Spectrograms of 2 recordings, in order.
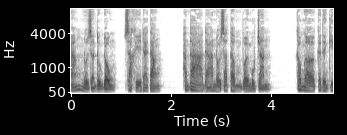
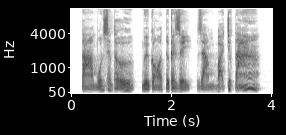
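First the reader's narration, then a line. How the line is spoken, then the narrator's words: Fierce serpent hiss. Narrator (Vietnamese): Cự mãng hắc ám đáng sợ, vang ra một tiếng rít dữ tợn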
